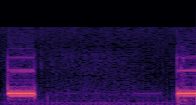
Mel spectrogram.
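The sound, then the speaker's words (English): A telephone ringback tone heard down the line on a call to Sean Connery at home: two steady, buzzy rings about two seconds apart, with faint line hiss in the quiet gap between them. “Okay, there we go, it's ringing.”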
